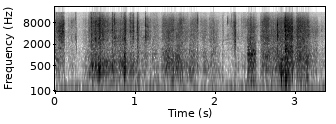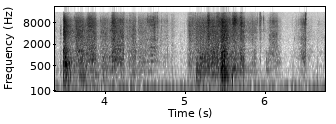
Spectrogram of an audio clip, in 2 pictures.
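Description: Cardboard shipping box being opened by hand: irregular rustling, scraping and tearing of cardboard flaps, in short bursts several times.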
